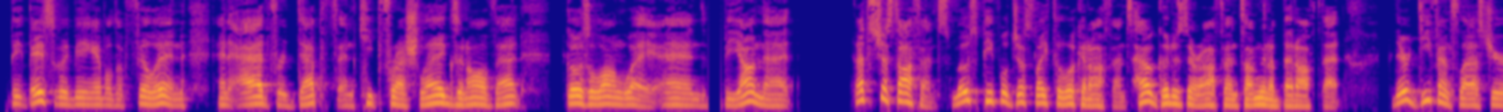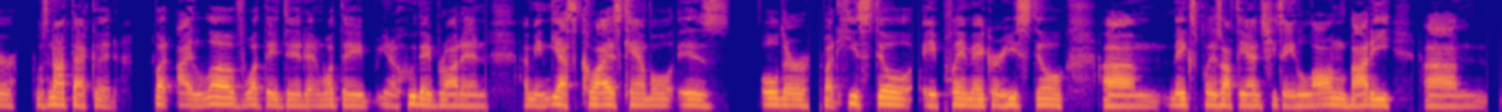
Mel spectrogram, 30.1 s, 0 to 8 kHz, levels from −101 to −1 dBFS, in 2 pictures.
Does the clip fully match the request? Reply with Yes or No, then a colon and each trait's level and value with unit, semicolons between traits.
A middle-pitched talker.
No: low, 125 Hz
